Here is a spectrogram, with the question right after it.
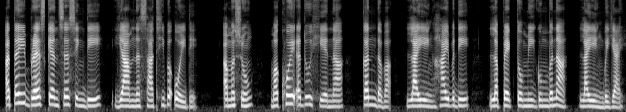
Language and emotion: Manipuri, neutral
